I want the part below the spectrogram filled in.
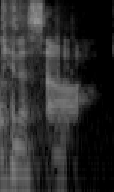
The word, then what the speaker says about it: Kennesaw: No, it's just Kennesaw. Kennesaw State.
